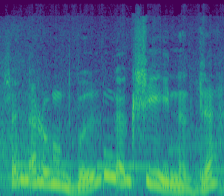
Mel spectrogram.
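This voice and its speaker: A man playing a deliberate village chairman who mediates quarrels, in an Ilocano radio comedy drama. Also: very high voice, wildly swooping pitch, darkish tone, a little hiss or hum, exaggerated voice. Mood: measured.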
